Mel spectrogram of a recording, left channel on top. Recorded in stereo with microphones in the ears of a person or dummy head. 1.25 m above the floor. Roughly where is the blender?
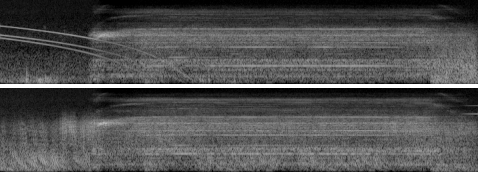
Centre.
